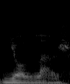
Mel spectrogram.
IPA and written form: jollar (yollar)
